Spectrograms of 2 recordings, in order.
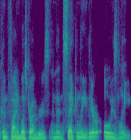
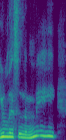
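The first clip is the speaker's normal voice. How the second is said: put-on very high, stretched-out, drawn-out screaming; 13 semitones higher, 4 dB louder than usual. Retelling how a crossing guard yelled at a driver: imitating someone screaming. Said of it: "screaming at her window".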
